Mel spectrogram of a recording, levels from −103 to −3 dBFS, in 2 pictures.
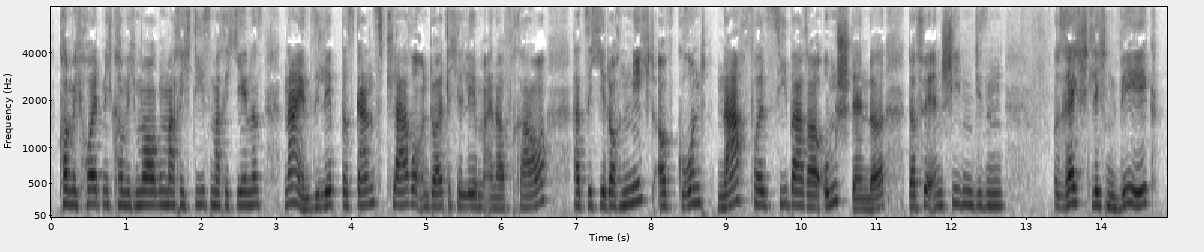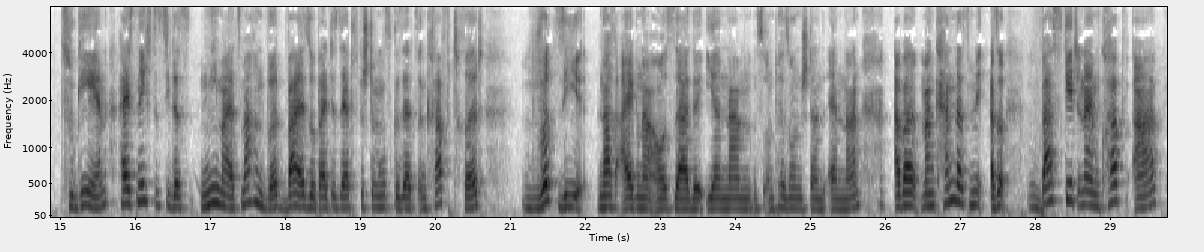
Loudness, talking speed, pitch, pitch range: -25 LUFS, 150 wpm, 180 Hz, 155-195 Hz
